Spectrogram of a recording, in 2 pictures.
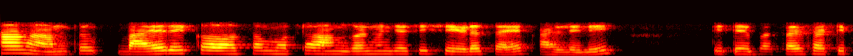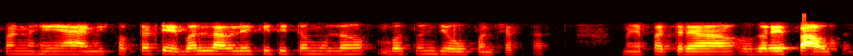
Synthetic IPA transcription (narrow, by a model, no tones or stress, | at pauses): ɦãɦãːmt͡səbaɦeɾekːsəmoʈʰəəŋɡəɳm̤əɳd͡zeəɕiːɕeɽət͡saɦekʰaɭleliː | t̪it̪ʰebəsajasaʈiːpəɳɦeajaɽ̃ifək̚t̪əʈebəlːaʋlekiːt̪it̪ʰəmuləbəsuːnd͡ʑeupəɳɕək̚t̪at̪̚ | m̤əɳd͡zepət̪ɾjaʋəɡəɾepaws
